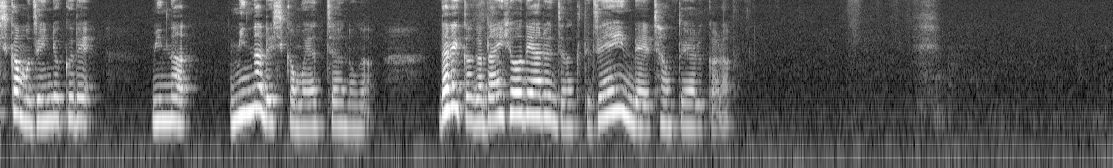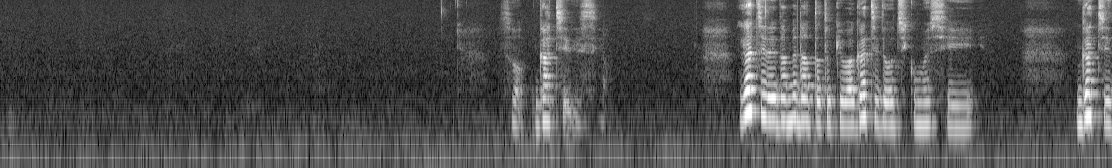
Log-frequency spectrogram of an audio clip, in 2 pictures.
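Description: A young woman talks animatedly close to a microphone, pausing now and then.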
